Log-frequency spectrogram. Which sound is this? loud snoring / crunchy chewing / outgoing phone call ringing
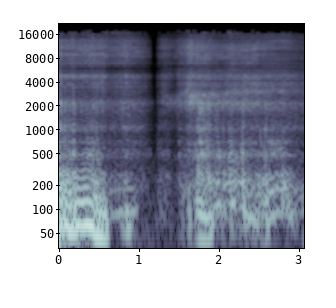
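loud snoring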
